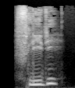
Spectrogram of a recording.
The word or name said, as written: FLITTIGERE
